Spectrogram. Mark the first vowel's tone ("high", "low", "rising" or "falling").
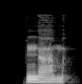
low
